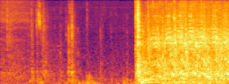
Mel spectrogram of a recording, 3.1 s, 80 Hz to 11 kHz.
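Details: John Deere 401D diesel tractor that stalled, water in fuel being hand-pumped out: a few faint clicks, then sustained even cranking whirr about four beats per second that never fires; water in fuel suspected, not confirmed.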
